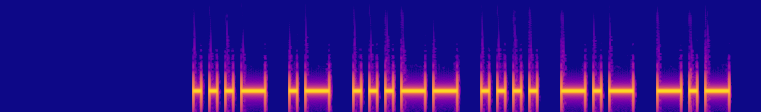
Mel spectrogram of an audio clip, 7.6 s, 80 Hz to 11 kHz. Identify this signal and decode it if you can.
Morse code, heard as a keyed tone, about 16 wpm, 700 Hz. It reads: VA3HKK
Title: DXCC-100 Call Signs - 6 Characters - Repeated 2x - 15wpm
